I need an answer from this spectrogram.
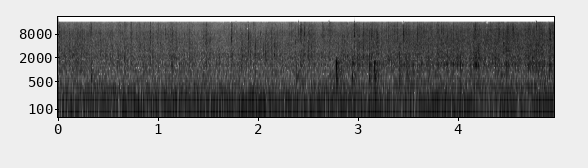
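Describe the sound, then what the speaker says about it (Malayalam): Puttu and chicken fry in a pan while being stirred, giving a continuous crackling sizzle with soft scraping that grows slightly louder toward the end, with no voices. "കുക്കായി തുടങ്ങുമ്പോൾ ഇതുപോലെ പതുക്കെ ഇളക്കി കൊടുക്കാം ഇതിൻ്റെ കൂടെ തന്നെ നമ്മൾ എടുത്തു വെച്ചിരിക്കുന്ന ചിക്കനും കൂടി ചേർത്ത് കൊടുക്കാം"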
